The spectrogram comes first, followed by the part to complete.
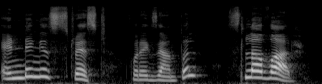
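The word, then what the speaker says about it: словарь: is stressed, for example, slavar, slavar ends with a soft consonant or a consonant with a soft sign, slavar, and you can see that the last syllable is stressed, var.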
